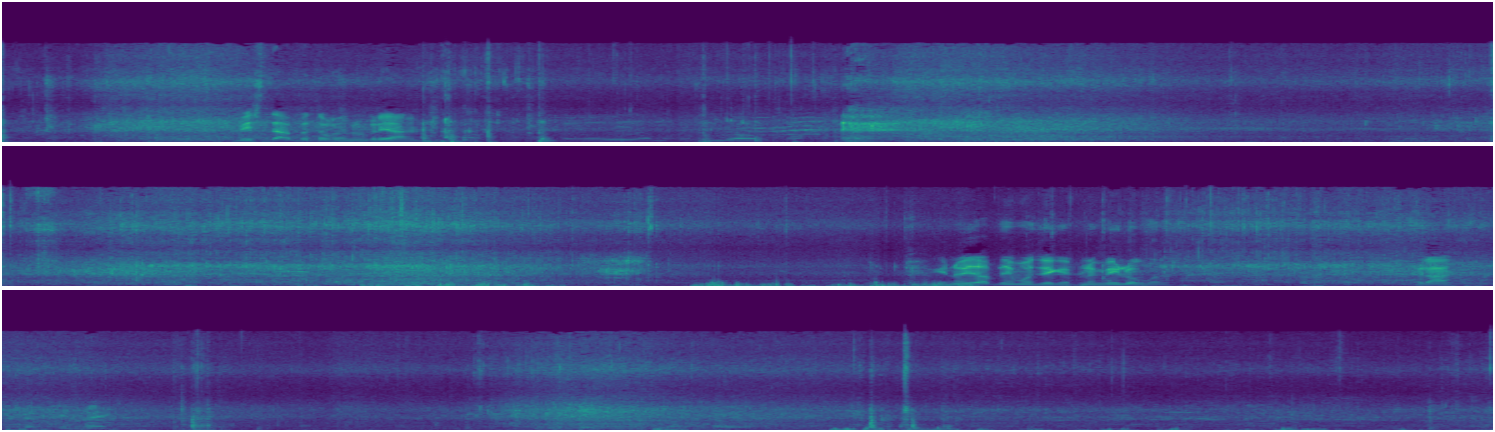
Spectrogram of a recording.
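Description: Water laps against the hull of a small boat.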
